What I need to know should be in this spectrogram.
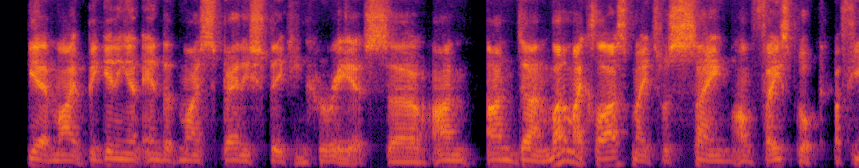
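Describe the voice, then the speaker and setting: A man with a very deep, low pitch and an Australian accent talks at a very fast pace with ordinary pitch variation. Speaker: sewing channel creator. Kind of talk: casual chat.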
